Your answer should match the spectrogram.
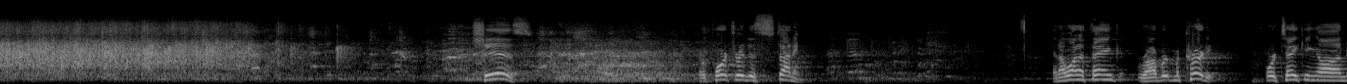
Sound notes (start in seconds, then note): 0.0 applause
